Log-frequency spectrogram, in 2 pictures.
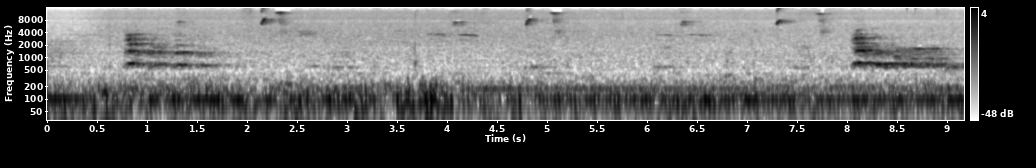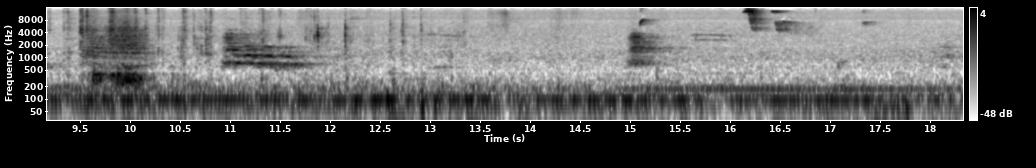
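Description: Dogs barking in short bouts, about five times, stirred up by bears in the yard.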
